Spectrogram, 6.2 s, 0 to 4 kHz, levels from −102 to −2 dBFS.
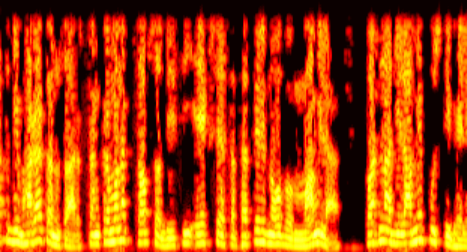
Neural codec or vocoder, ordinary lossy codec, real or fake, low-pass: none; none; real; 3.6 kHz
